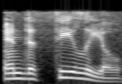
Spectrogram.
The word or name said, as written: endothelial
